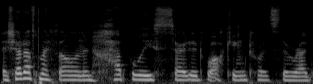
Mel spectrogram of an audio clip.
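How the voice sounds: This is a natural reading voice. The clip has a natural reading voice throughout.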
